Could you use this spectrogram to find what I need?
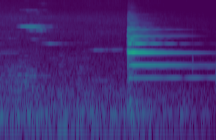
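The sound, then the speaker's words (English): A single bell strike at an art gallery's live-in quarters for visiting artists: one bright, clear ring that follows faint background hiss, then rings out with a slowly fading metallic tone. “And a bell. And a bell.”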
